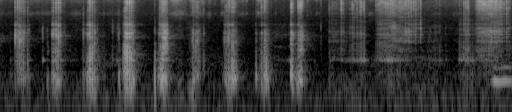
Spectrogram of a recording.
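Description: Fingernails scratch and rub the studs of a matte dark-green Starbucks tumbler made of hollow plastic with a studded surface, held upright with its lid and straw on, and the straw is briefly touched. A quick run of short, bright, scratchy bursts gives way to steadier rubbing with a faint hollow hum underneath, ending in a brief low tone.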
